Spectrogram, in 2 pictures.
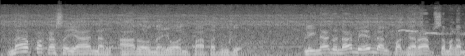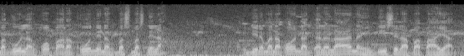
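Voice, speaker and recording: A man's voice: medium pitch, animated, moderate pace, noisy background. A man with a Filipino accent reading a letter as scripted radio drama narration. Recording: music behind the voice.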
